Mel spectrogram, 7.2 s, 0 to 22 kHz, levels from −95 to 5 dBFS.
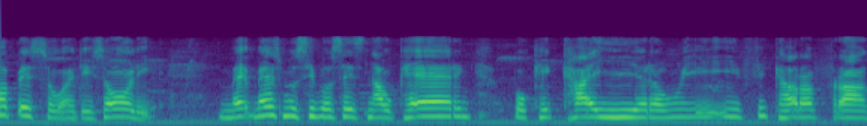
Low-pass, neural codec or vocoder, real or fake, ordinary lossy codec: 7.2 kHz; none; real; none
